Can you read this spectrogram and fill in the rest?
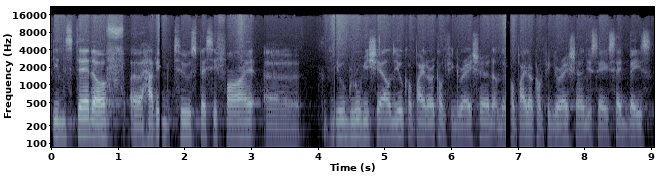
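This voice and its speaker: A man giving a technical keynote talk at a conference, speaking haltingly with many fillers and restarts. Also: lowish voice, flat delivery, warm tone. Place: large lecture hall with audience. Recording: echoey large hall.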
